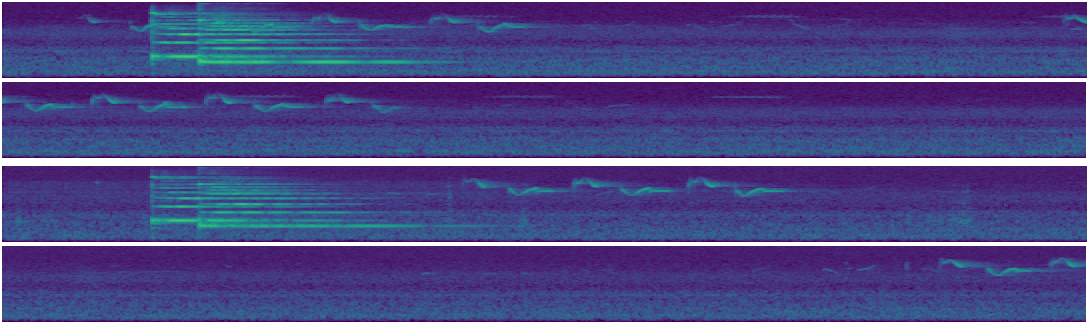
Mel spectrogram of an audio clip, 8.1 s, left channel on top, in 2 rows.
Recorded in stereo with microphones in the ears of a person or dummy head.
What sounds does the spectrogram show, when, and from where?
0.6 s an alarm: 15° left (ahead or behind), 0.8 m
